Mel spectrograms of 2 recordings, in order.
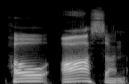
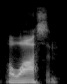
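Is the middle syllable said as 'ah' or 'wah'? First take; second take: ah; wah. First: The middle syllable sounds like 'ah'. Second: The middle syllable sounds like 'wah'. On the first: The speaker calls it wrong. "I keep saying ah" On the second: The speaker calls it right. "but it's wa"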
